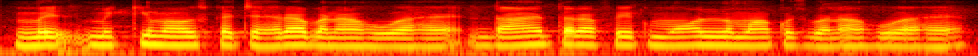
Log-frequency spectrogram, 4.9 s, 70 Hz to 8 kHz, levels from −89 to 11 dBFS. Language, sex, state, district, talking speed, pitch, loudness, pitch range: Hindi, male, Uttar Pradesh, Lalitpur, 210 wpm, 175 Hz, -17 LUFS, 165-180 Hz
